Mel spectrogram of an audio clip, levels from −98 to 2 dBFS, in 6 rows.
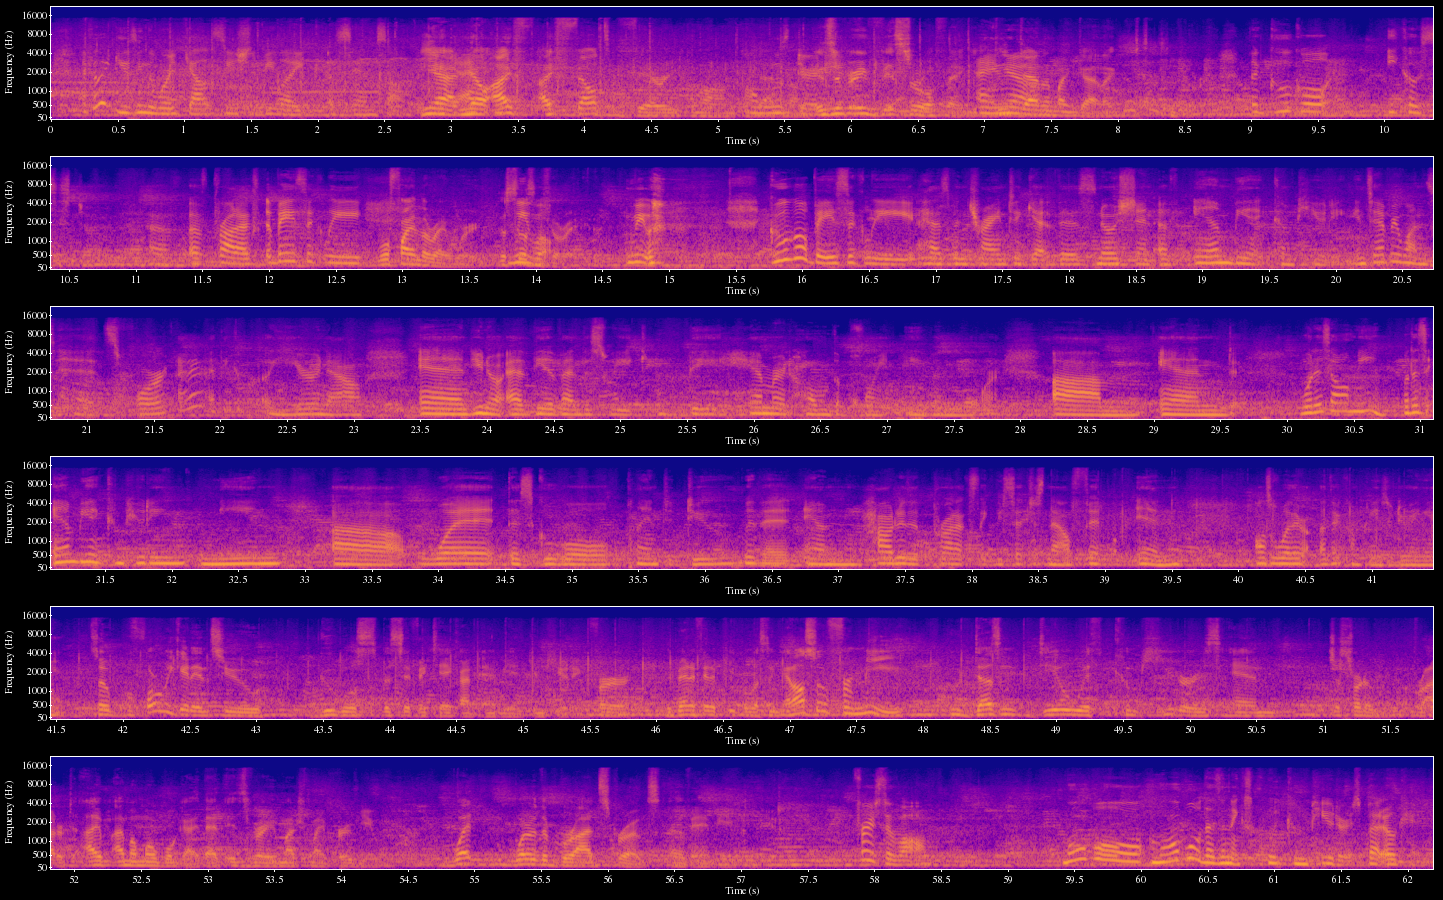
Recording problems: murmuring crowd; loud; throughout; 8 dB below the speech

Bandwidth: 14.5 kHz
